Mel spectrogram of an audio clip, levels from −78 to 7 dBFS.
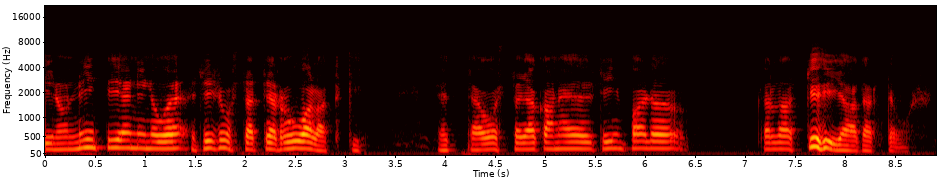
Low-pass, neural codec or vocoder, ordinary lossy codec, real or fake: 10.8 kHz; none; Opus, 64 kbps; real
